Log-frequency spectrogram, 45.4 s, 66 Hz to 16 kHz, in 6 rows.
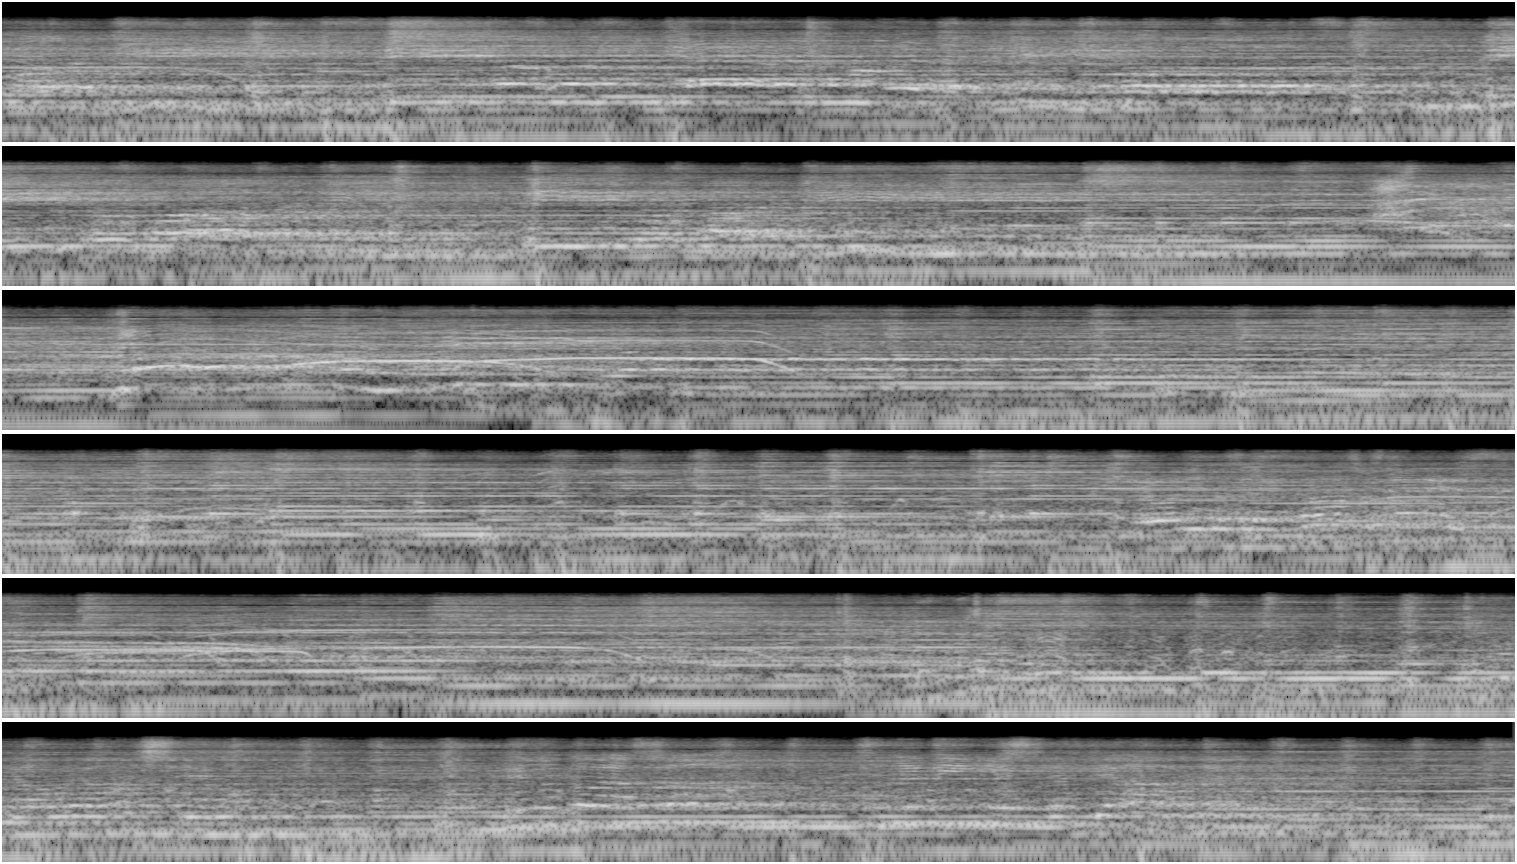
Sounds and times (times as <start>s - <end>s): Music: 0.0s - 45.3s.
